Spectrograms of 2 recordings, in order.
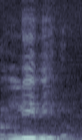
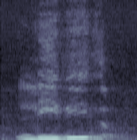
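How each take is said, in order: First: The stress is on the first syllable. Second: The stress is on the second syllable. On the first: The speaker calls it wrong. "y no líbido, que es como la mayoría de los mortales la pronunciamos" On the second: The speaker calls it right. "Pronúnciese como lo acabo de hacer yo"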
